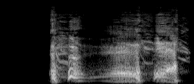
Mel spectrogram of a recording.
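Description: A disgusted cough from a person recoiling at a stench of death and decay, made of a few rough, throaty bursts with a strained, gagging quality, heard alone.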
